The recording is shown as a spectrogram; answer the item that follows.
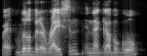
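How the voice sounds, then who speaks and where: A man's voice: medium pitch, fast talker, dry recording, clean studio sound. A man co-hosting a podcast, chatting casually, swearing freely and joking as he argues a point. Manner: profane, animated, joking. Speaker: podcast co-host. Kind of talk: casual chat.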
